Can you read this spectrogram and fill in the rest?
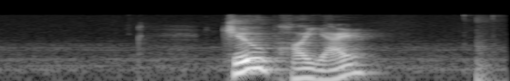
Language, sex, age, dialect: Faroese, male, 36-60, Norðurstreymoy/Eysturoy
